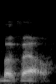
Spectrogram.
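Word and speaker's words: בבל: right this is babel this is where it's actually pronounced bavel right okay um so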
